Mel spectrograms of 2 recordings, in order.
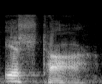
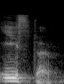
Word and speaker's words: Ishtar: Now, a lot of people think it's pronounced Ishtar, I-S-H-T-A-R. People check the Babylonian Talmud. Once again, it is properly pronounced to this very day, Easter.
